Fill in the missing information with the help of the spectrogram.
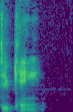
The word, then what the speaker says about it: Duquesne: And just in case anybody is wondering, we do know it's pronounced Duquesne.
